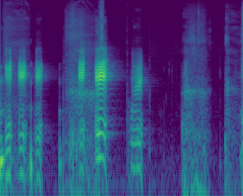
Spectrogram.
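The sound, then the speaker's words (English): A voice imitates a goose's honk with a string of short, nasal, squawking bursts, loud, coming in an uneven rhythm with brief pauses between them. “But a goose just like, eh! And stabbing you with its wing.”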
